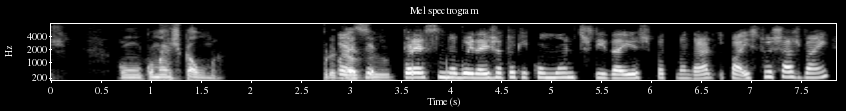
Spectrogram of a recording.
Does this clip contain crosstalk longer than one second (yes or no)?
no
